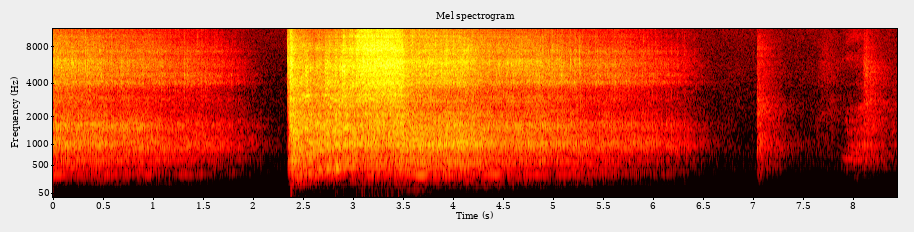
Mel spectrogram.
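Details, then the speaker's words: 1968 Ford Mustang Gold Nugget Special start attempt during restoration: starter grinds, engine catches roughly then dies, two short restart stabs fail; owner suspects losing spark or something wired wrong. "Well, as you saw, that was a fail. Sounds like as soon as it hits, I was losing spark."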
